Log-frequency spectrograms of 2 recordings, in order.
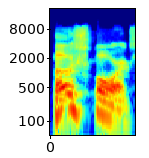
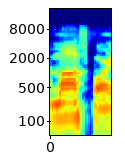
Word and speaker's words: Mosport: Most sports. It was everybody call it Mosport, Mosport, but it was most sport was the proper pronunciation.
